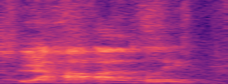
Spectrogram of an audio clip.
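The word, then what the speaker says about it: Jeg har aldrig: In Danish, Jaha Aldrich. But in American it gets butchered, like literally butchered.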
